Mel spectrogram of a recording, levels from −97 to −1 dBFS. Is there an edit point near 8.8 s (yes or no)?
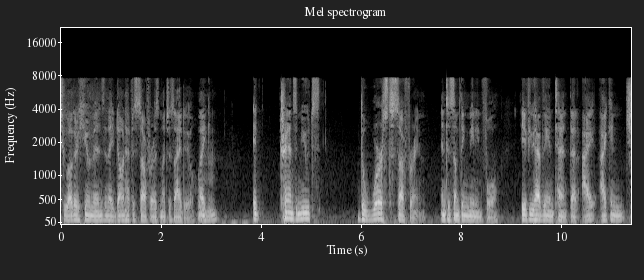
no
